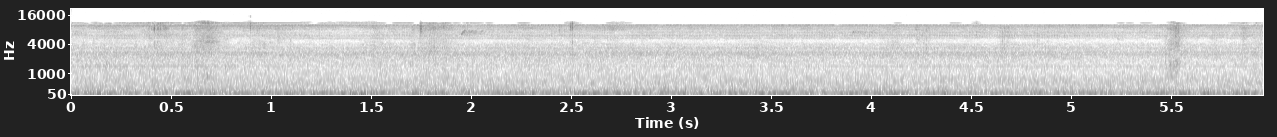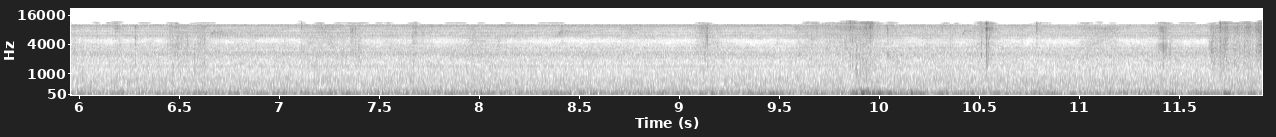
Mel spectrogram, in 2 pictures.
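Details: Steady low outdoor rumble like wind or distant traffic, with no animal sounds.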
